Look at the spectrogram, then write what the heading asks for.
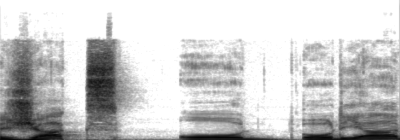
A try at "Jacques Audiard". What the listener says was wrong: Again, when it's French, I don't think you put the S on the end, so it's just Jacques. Jacques Audiard.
